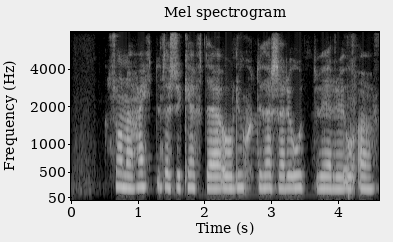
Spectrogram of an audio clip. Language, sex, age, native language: Icelandic, female, 12, Icelandic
